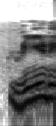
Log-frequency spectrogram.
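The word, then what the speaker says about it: read: तो राम, हाँ भाई, राम जो है पढ़ता था, तो रीड ही लिखेंगे, लेकिन प्रोनाउंसिएशन क्या आ जाएगी, रेड, बोलेंगे रेड।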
